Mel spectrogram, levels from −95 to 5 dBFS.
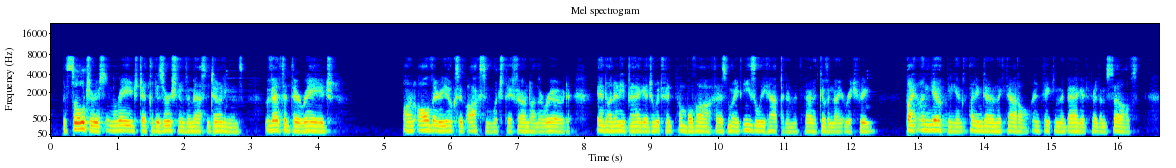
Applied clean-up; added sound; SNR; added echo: neural mask model DeepFilterNet 3.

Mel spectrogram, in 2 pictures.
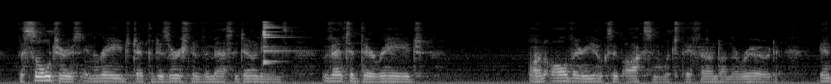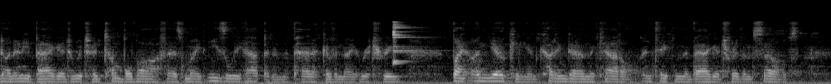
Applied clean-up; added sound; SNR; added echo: none; Percussion; 3 dB; reverberation time 1.9 s.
